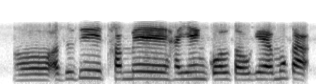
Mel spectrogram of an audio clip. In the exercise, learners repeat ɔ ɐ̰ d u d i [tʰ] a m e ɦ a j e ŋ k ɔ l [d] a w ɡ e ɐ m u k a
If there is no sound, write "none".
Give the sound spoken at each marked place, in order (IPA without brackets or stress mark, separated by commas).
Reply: tʰ, t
